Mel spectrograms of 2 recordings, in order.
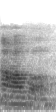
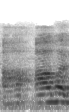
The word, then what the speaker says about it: hour: I met him an hour. Now children, look at this word. An hour ago. So children, hour, we never say hour. What do we say? Hour. H is silent here.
